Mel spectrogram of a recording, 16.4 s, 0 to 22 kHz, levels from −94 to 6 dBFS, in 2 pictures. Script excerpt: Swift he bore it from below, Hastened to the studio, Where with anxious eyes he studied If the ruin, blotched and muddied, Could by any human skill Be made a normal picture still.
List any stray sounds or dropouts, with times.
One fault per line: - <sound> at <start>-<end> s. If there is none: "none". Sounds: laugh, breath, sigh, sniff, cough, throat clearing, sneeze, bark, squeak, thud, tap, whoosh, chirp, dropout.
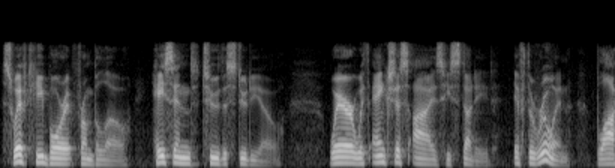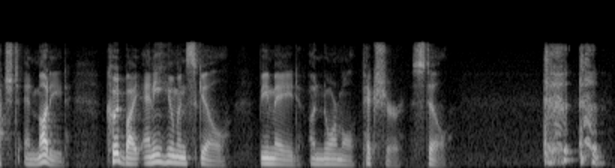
- cough at 15.4-16.3 s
